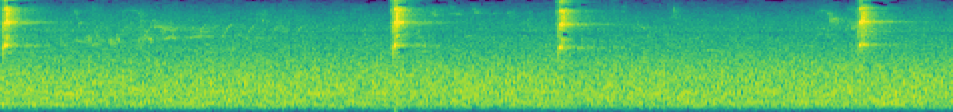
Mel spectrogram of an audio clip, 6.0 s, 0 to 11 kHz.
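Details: Black-headed grosbeak adults feeding three nestlings in a laurel, South Eugene, 26 June 2023. Four sharp, clicky notes at uneven intervals, with a constant background hum from pressure washing nearby.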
